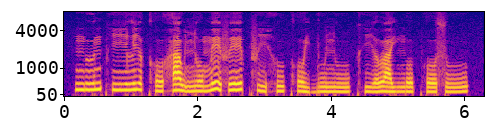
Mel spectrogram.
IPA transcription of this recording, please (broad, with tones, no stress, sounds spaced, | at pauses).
ŋ ɯː˧˥ n pʰ iː˧ l i˥˨ ə̯ kʰ o˩ h a˥˨ w ɲ o˩ m e˥˨ f eː˧˥ p̚ f i˧˩ h u˧˥ kʰ o˧˩ j b u˩ ɲ uː˩˧ kʰ i˩˧ ə̯ ʋ a˧ j ŋ o˧ pʰ o˧ s u˧˥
